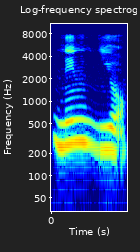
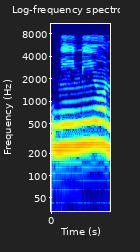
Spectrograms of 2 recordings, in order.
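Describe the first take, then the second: First: The middle consonant is a joined 'ny'. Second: The middle consonant is a plain 'n'. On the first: The speaker calls it right. "একসাথে উচ্চারণ করতে হবে" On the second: The speaker calls it wrong. "নিনিয় বললে হবে না"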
